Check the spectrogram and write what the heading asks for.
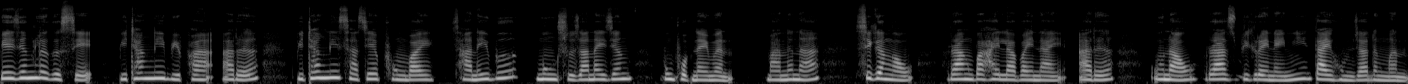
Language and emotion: Bodo, neutral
